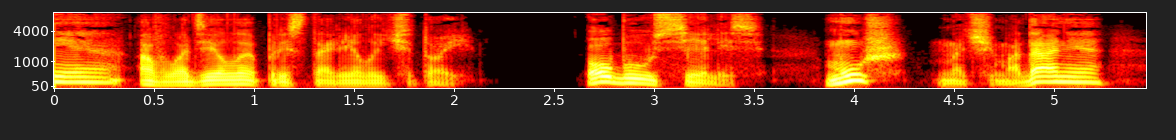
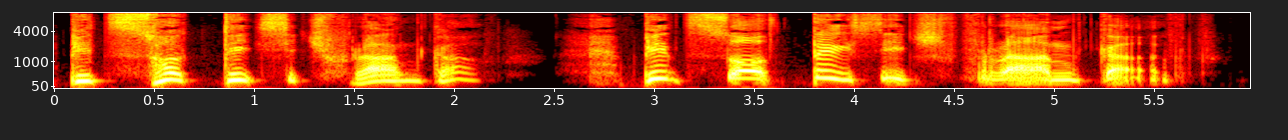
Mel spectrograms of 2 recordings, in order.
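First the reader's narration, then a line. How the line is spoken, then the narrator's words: Despairing broken voice. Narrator (Russian): Шербанель в припадке внезапного отчаяния повторяя разбитым голосом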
